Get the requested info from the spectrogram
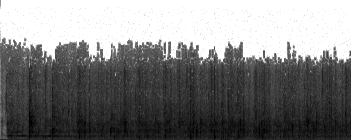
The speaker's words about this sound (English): I wish somebody clap his own hands.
